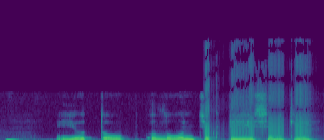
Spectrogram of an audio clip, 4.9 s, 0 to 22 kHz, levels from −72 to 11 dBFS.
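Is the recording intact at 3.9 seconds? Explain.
No. At 3.9 s the speech is inside a stretch of buffer tearing from 3.05 s to the end of the clip. Writer and reader of the ring buffer cross each period, splicing in roughly a tenth of stale audio. This gives a 375 Hz robotic buzz, which fits a 128-sample buffer.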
